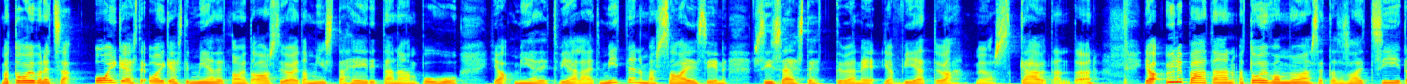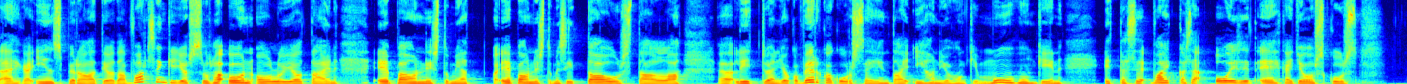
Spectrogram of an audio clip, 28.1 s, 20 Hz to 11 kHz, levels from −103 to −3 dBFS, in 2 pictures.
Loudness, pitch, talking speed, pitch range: -29 LUFS, 195 Hz, 125 wpm, 180-225 Hz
